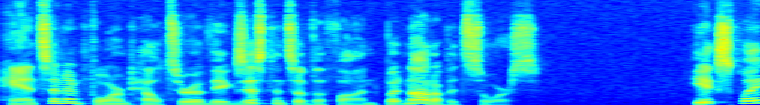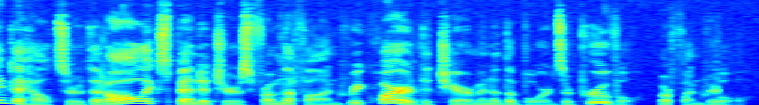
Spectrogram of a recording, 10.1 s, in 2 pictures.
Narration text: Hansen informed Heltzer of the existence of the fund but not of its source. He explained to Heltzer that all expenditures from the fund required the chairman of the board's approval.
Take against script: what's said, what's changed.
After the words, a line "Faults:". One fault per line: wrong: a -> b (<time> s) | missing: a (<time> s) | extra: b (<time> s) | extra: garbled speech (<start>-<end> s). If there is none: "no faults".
Hansen informed Heltzer of the existence of the fund but not of its source. He explained to Heltzer that all expenditures from the fund required the chairman of the board's approval. [garbled]
Faults:
extra: garbled speech (9.5-10.1 s)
